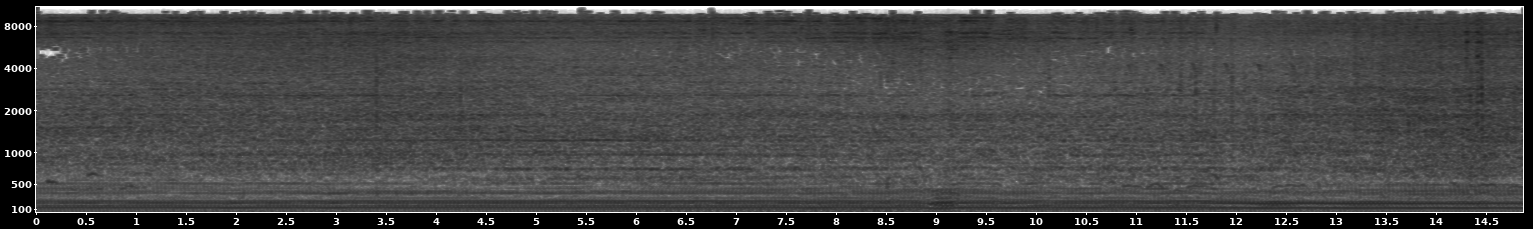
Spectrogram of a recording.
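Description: Tracks of a small excavator clank and squeak as it moves.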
